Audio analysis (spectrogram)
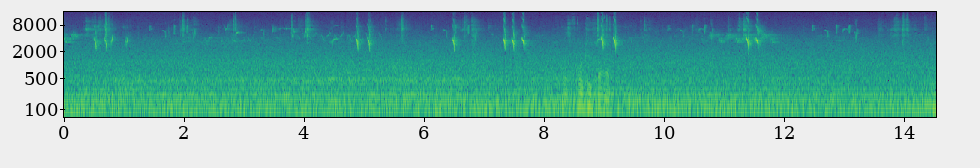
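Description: Short, high-pitched bird song phrases repeat in scattered bursts, with quick chirpy notes and trills rising above a steady low background rumble.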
